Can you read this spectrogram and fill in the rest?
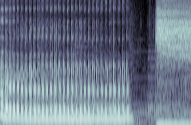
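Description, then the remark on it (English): A voice imitates a drum roll, requested before announcing a birthday child's name, with a steady, rapidly pulsing rolled buzz that lasts over a second. A brief pause follows, then a bright hissing cymbal-like crash. “All right, drum roll please.”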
